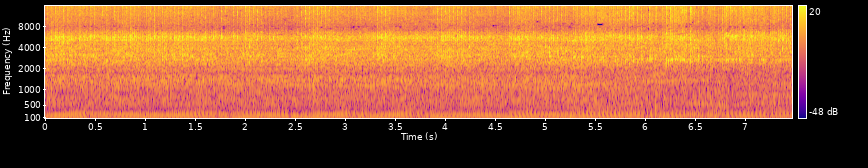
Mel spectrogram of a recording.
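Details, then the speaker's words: SCAG SWZT 52" mower twin: an uneven, lumpy beat at full throttle with soft, irregular exhaust pops, firing on both cylinders. Owner also wondered about a vacuum leak. "it runs okay at full throttle but other than that it's not sounding that good now full throttle kind of sounds like it's backfiring really quietly"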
